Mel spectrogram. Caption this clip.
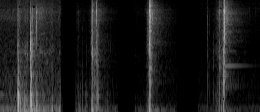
A recording of me unplugging a phone charger, various times.
unplug, unplugging, cable, plug, connect, usb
